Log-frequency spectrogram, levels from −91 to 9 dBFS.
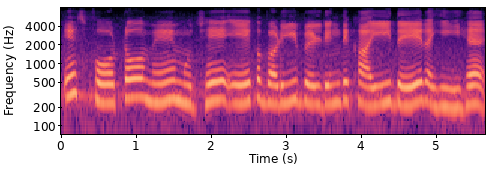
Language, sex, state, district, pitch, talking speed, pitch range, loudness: Hindi, female, Madhya Pradesh, Katni, 240 Hz, 115 wpm, 225-260 Hz, -13 LUFS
